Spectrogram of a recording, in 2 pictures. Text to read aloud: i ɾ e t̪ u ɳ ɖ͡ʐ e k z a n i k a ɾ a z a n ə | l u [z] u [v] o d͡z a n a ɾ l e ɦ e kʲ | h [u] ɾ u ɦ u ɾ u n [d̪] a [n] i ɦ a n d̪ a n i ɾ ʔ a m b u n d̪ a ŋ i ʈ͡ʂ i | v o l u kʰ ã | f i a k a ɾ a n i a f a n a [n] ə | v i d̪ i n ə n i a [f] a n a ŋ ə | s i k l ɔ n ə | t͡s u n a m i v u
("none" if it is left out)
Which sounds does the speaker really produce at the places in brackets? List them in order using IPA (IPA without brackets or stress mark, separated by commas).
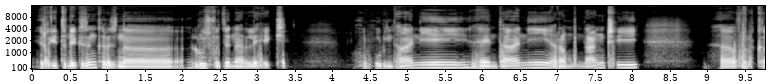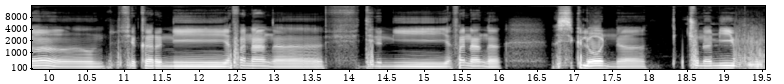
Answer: z, v, u, d̪, n, ŋ, f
